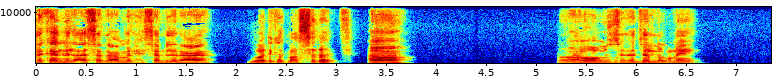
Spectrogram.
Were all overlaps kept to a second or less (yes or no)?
no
